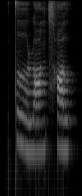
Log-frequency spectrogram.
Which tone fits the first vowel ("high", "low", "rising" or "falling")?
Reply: low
